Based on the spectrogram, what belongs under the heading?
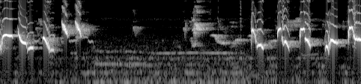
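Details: Lure song of an Oriental magpie-robin, used to get a stressed bird that stopped singing to sing again: quick bright whistles, a soft murmuring pause, then a fast burst of sharply rising and falling notes.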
